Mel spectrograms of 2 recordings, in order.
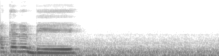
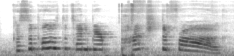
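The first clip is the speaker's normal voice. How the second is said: animated; 12 semitones higher, 8 dB louder than usual. Acted. Excited puppet story telling.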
